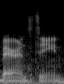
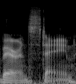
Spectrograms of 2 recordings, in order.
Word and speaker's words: Berenstain: It's Berenstain Bears is how you say it. And everyone remembers it being spelled Stein because you say it Berenstein, but it's actually spelled Berenstain. Berenstain. With an A instead of an E.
